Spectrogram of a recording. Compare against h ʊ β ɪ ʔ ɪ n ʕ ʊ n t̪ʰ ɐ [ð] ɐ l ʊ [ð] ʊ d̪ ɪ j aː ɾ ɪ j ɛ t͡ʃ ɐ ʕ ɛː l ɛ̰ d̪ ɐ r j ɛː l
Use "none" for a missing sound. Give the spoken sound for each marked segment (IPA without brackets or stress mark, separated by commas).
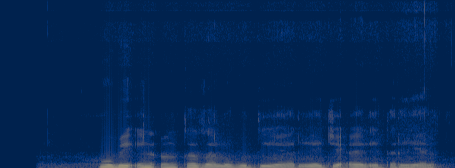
ð, ɣ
